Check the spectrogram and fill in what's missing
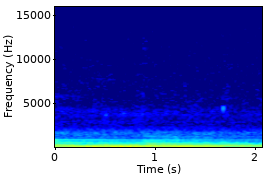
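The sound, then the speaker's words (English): Rain falls steadily outside, a soft continuous patter and hiss that holds the same level throughout, layered over a low steady hum, with no one talking. “I can hear the raindrops behind me.”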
